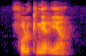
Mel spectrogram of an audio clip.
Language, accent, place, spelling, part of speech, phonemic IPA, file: French, France, Lyon, faulknérien, adjective, /folk.ne.ʁjɛ̃/, LL-Q150 (fra)-faulknérien.wav
- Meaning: Faulknerian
